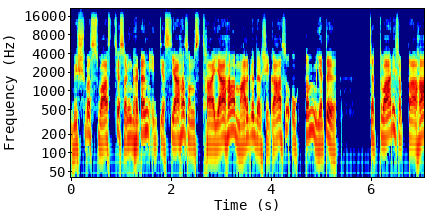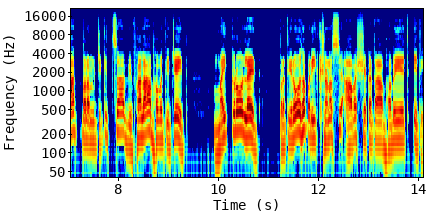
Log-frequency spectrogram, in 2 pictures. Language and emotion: Sanskrit, neutral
